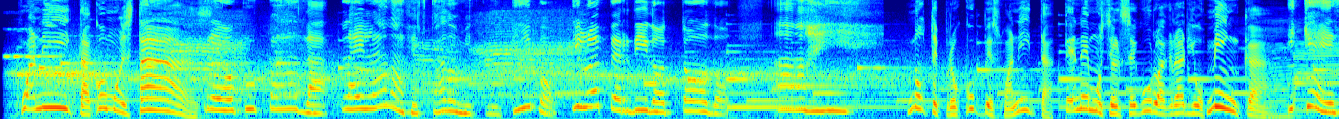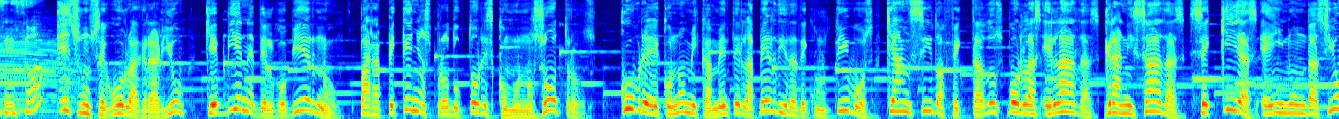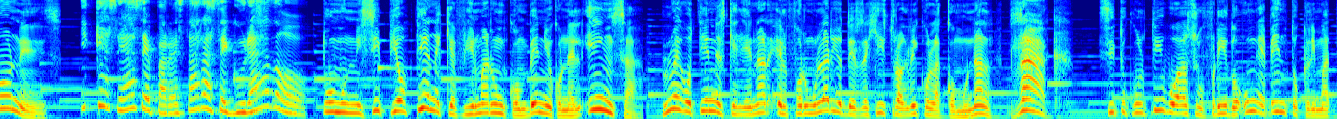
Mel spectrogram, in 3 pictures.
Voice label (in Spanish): CASTELLANO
